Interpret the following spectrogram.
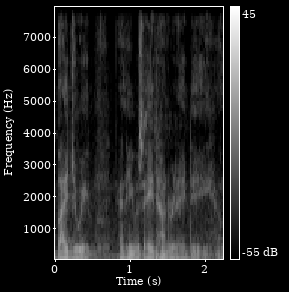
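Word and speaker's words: Bai Juyi: And I mentioned Baizhui. It looks like Po Chu-yi, but it's pronounced Baizhui.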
